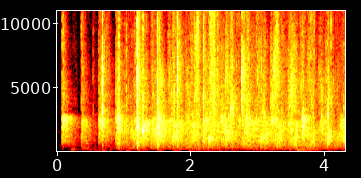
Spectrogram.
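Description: Audience applauding in a room, a dense run of handclaps that starts suddenly and keeps an even level.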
